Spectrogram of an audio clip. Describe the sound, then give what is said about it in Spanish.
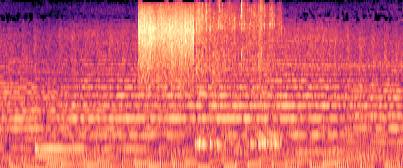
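Liquid drips and trickles into a glass laboratory flask, clear, with a brief hissing splash in the middle, all set over a steady, sustained tonal hum. “Esto es un matraz, un delicado recipiente cuya mezcla de ciencia, conocimiento y precisión permite dar con los atributos óptimos.”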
